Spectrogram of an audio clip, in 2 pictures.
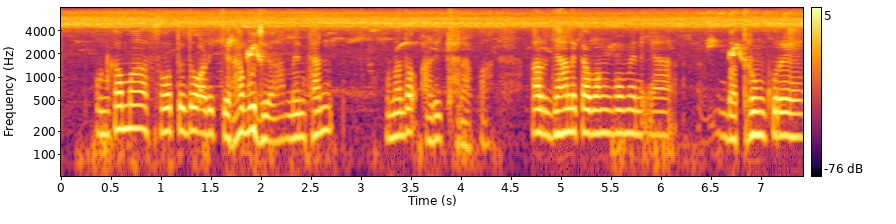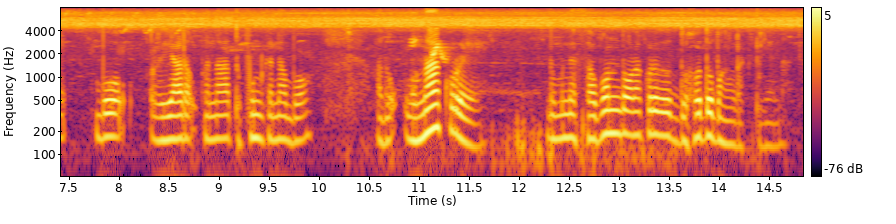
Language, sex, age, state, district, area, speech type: Santali, male, 30-45, Jharkhand, Seraikela Kharsawan, rural, spontaneous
